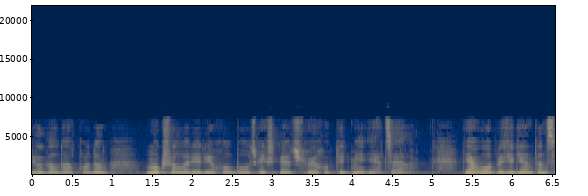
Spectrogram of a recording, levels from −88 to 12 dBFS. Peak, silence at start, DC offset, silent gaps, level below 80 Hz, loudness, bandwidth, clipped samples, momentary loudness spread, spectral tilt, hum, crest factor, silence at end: -10 dBFS; 0 s; under 0.1%; none; -44 dBFS; -29 LUFS; 7.6 kHz; under 0.1%; 13 LU; -5.5 dB/octave; none; 20 dB; 0 s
